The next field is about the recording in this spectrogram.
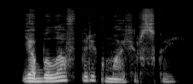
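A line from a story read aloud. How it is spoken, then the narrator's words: Mother's quiet voice, offstage. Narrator (Russian): тихо сказала мать из кухни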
